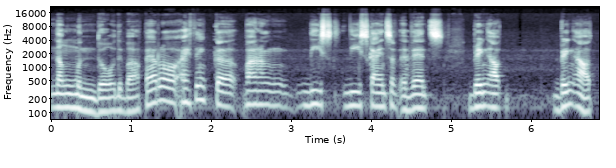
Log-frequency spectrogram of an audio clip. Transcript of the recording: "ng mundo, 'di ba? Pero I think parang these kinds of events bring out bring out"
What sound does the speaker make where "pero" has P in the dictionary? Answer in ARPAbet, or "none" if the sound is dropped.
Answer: P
